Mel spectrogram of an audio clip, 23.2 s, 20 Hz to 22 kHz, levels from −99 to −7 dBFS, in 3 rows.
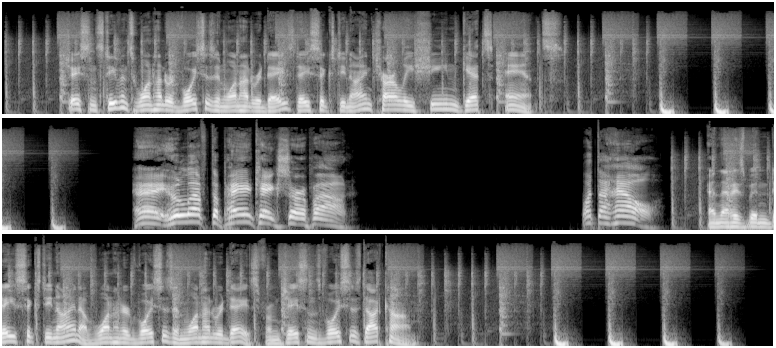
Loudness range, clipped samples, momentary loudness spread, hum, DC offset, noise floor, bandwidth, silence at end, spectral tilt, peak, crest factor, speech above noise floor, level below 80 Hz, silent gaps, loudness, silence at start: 8 LU; under 0.1%; 16 LU; none; under 0.1%; -39 dBFS; 17 kHz; 0.4 s; -4.5 dB/octave; -2 dBFS; 20 dB; 20 dB; -34 dBFS; 8.71-8.78 s, 11.46-11.51 s, 11.97-12.01 s, 12.07-12.19 s, 12.34-12.39 s, 12.77-12.81 s, 13.12-13.17 s, 13.32-13.39 s; -20 LUFS; 0 s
